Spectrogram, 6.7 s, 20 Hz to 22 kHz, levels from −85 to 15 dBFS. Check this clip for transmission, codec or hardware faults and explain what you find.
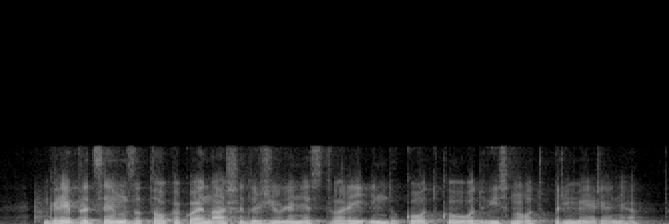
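No transmission, codec or hardware faults can be heard in this speech. The G.722 wideband telephone coding path is working as it should: the audio reaches up to about 7.7 kHz and then stops, and a light coding texture in the lower band is consistent with the 48 kbit/s mode.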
